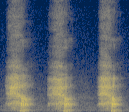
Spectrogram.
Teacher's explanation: Es una fricativa sorda, bien gutural.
